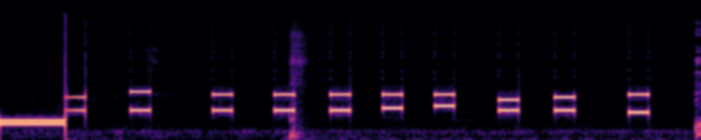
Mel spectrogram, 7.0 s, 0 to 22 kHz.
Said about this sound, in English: you can dial the phone number 877-MICKEY. And I thought we'd make a phone call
